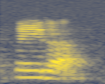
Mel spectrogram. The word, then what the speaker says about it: theta: but just make sure you're saying it right, theta.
